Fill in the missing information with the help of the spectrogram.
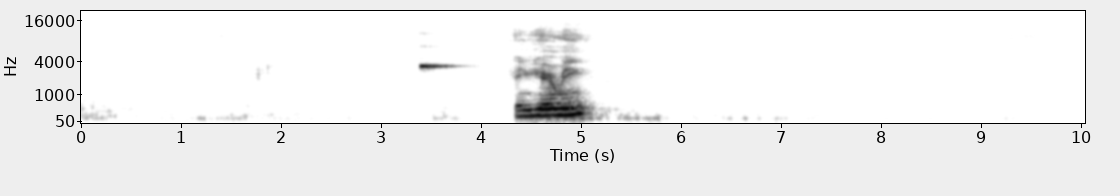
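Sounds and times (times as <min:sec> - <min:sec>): high electronic beep: 0:03.4 - 0:04.0.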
